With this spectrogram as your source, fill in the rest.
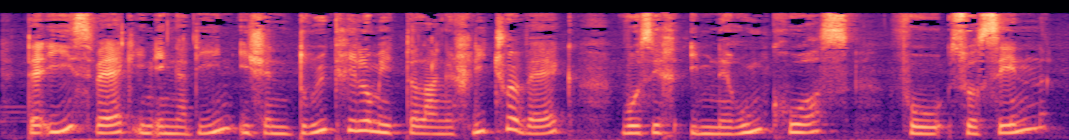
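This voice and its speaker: With a dark, mellow tone and some breathiness, a woman speaks at a very slow pace with ordinary pitch variation. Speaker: podcast co-host. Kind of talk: casual chat; scripted narration.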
